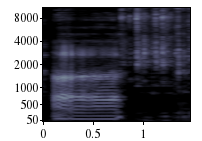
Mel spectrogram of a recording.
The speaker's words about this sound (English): I hate to be typing in this at all.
